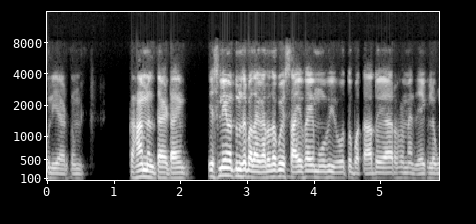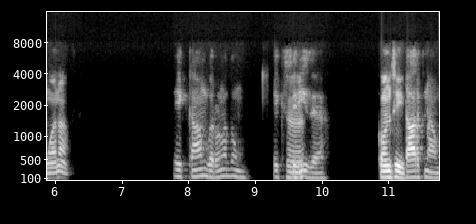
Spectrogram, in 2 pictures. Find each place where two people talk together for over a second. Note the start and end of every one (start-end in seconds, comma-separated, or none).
none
